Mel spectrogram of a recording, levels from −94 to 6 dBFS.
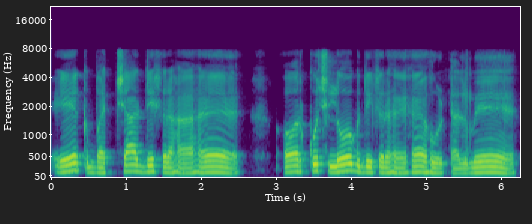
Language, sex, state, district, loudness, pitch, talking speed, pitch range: Hindi, male, Jharkhand, Palamu, -13 LUFS, 125 Hz, 125 wpm, 120-140 Hz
